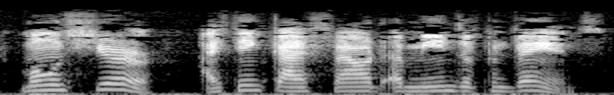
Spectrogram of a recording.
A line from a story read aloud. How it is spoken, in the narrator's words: hastened, said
